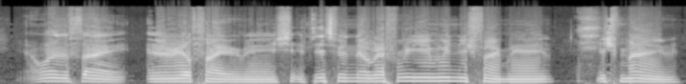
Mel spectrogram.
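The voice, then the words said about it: Mumbling imitation of another person's voice. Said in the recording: “my Nate Diaz impression ... That's how he sounds. He's like always mumbling.”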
